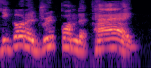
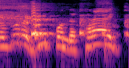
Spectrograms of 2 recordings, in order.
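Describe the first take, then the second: First: Said in the usual way. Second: Incredulous echo. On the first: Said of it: "he goes". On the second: Retold or imitated. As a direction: repeat "got" back in disbelief, louder and higher. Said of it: "I said".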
